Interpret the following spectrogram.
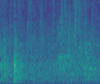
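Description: Room noise of people moving after being asked to stand: shuffling, with a short knock just after the start and faint scattered rustles after it.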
